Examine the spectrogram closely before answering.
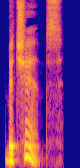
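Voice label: "bechance", British English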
